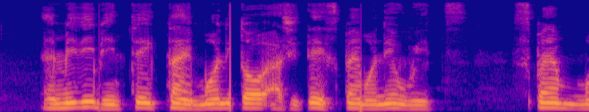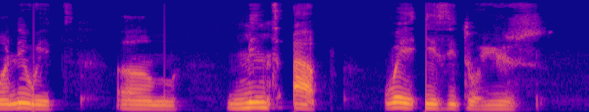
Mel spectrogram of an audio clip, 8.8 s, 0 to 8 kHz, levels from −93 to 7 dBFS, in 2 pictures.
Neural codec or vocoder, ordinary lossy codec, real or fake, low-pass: none; none; real; 7.2 kHz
